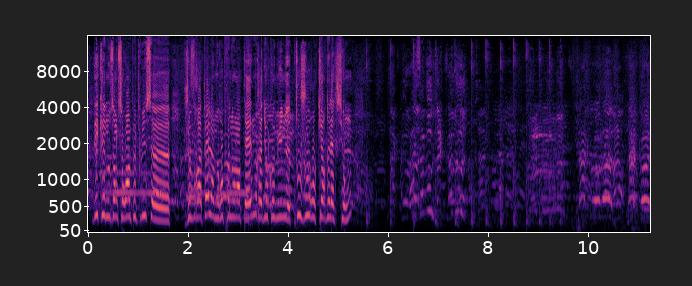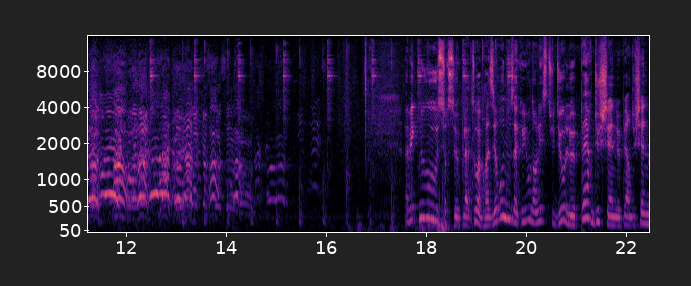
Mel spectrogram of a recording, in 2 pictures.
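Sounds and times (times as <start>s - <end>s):
impatient crowd chanting and shouting slogans: 0.0s - 15.6s
speech: 0.1s - 5.6s, 17.6s - 22.4s.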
